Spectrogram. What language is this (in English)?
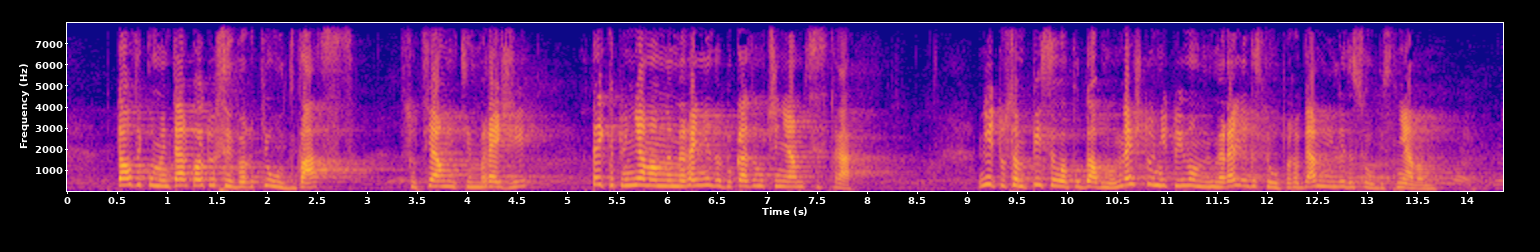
Bulgarian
